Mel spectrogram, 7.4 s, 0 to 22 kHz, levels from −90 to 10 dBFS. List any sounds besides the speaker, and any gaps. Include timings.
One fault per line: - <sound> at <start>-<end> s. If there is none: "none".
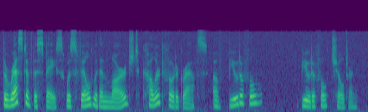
none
